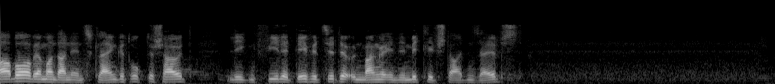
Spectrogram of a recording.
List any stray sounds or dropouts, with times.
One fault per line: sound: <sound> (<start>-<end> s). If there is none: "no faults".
no faults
